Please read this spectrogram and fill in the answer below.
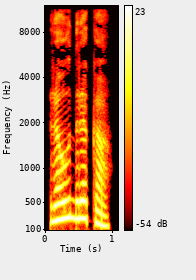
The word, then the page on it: ರತಿರಾಗಿ: rati rāgi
